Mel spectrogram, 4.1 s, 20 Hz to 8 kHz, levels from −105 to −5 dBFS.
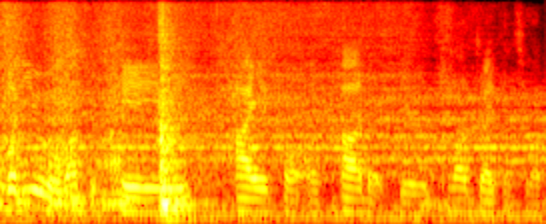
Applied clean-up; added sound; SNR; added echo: none; Water tap, faucet; -1 dB; none.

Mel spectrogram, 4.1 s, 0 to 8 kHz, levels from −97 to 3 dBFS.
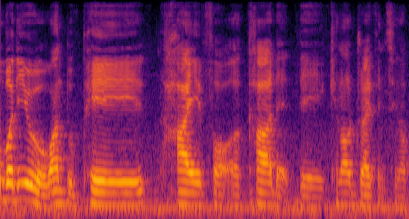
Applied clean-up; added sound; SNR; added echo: none; none; none; none.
